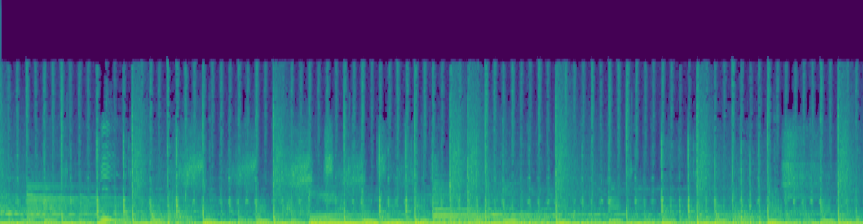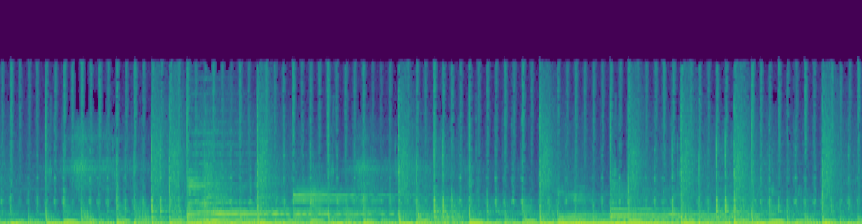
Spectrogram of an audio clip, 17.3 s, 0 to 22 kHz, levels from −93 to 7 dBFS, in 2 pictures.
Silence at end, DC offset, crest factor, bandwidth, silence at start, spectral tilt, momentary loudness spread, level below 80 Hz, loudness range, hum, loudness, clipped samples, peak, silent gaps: 0 s; under 0.1%; 12 dB; 16.5 kHz; 0 s; -6 dB/octave; 5 LU; -16 dBFS; 2 LU; none; -13 LUFS; under 0.1%; 0 dBFS; none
